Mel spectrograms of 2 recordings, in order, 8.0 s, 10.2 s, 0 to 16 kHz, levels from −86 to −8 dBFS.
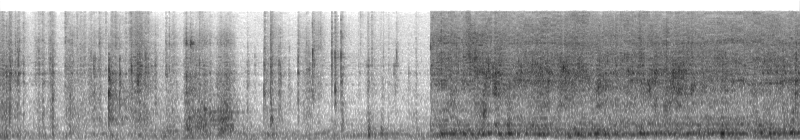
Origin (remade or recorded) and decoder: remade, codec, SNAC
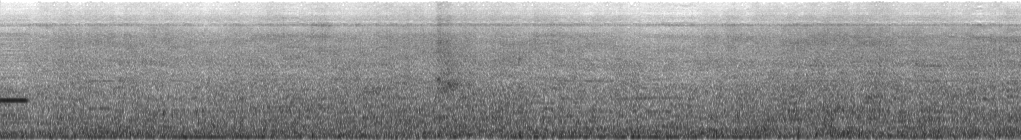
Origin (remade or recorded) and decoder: remade, codec, SNAC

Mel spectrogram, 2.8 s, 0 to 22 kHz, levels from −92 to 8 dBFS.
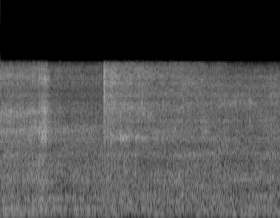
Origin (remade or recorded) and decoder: remade, codec, SNAC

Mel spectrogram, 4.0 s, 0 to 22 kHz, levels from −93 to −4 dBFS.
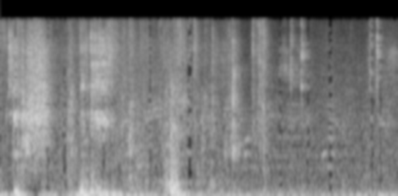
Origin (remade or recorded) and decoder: recorded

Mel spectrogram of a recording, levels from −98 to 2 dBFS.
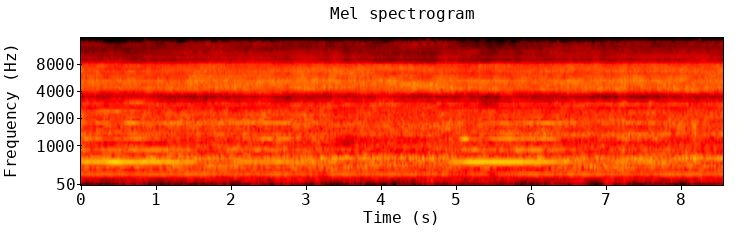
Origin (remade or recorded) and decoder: remade, codec, SNAC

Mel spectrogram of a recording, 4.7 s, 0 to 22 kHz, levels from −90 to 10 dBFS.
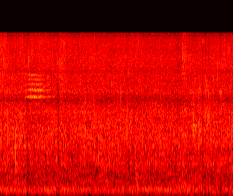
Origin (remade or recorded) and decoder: recorded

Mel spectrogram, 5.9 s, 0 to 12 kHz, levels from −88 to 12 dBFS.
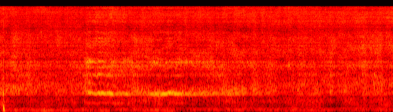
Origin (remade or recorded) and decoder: remade, codec, SNAC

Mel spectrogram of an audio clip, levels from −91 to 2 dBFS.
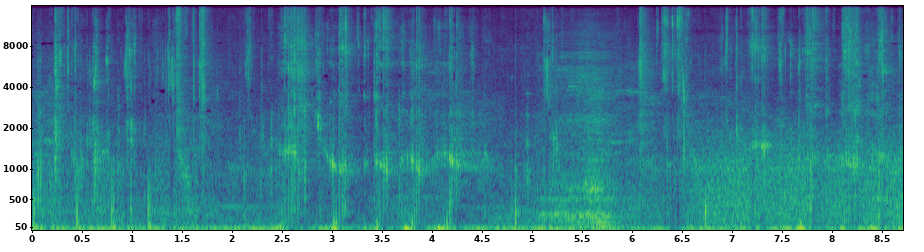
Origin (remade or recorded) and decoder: recorded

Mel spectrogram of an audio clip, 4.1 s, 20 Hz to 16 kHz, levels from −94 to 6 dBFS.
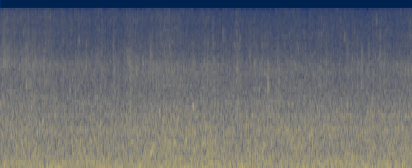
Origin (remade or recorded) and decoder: recorded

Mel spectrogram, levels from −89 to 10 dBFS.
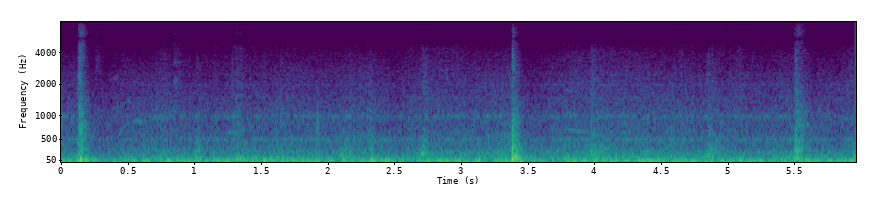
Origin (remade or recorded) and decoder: recorded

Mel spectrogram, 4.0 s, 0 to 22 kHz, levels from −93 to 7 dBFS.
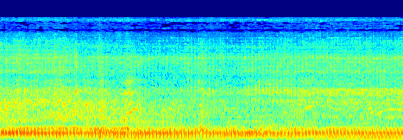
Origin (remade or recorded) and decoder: recorded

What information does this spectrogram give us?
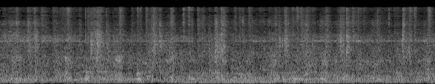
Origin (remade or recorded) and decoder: remade, codec, SNAC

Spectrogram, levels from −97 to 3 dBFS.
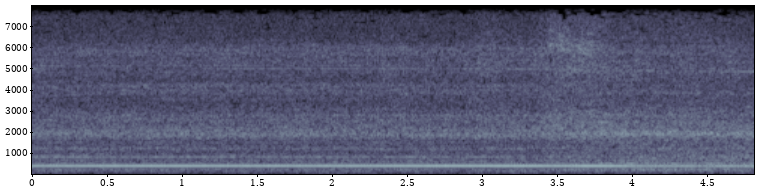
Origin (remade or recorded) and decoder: recorded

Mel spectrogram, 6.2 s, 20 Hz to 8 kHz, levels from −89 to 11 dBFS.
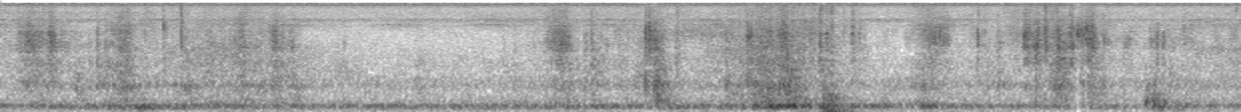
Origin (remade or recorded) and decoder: recorded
